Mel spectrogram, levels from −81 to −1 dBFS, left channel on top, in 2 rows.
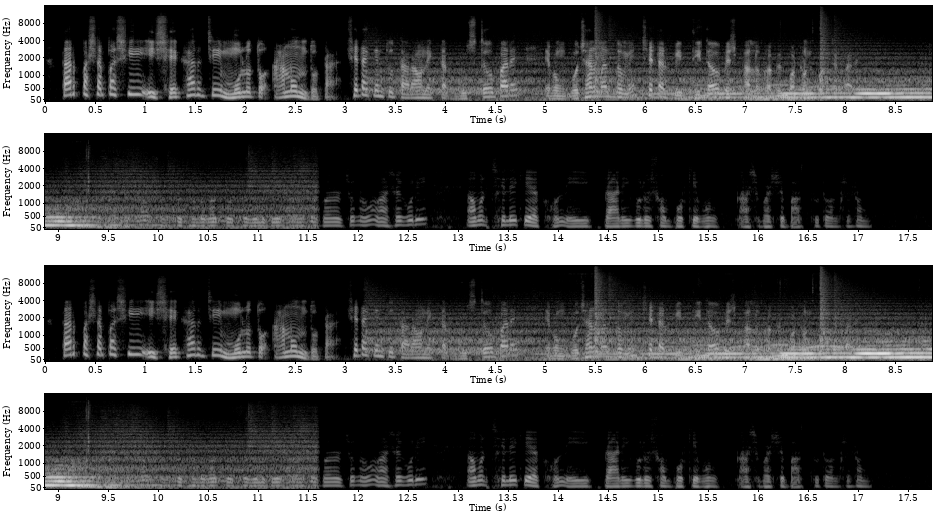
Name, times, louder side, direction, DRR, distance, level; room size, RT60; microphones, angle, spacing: voice 1, 0.2-8.1, left 3 dB, 30° left, 0.5 m, -32 dB
sound 1, 3.2-11.6, right 1 dB, 15° right, 5.5 m, -39 dB
sound 2, 4.6-4.7 5.0-10.0, right 5 dB, 70° right, 0.4 m, -23 dB
voice 2, 9.5-17.1, equal, 10° left, 4.3 m, -42 dB
open air
head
